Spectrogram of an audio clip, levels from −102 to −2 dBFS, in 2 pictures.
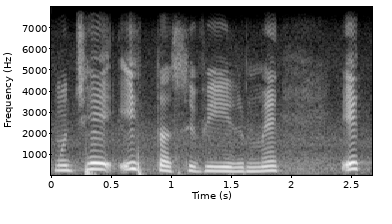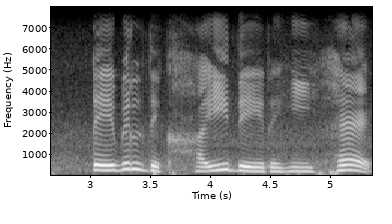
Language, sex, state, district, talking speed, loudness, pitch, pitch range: Hindi, female, Madhya Pradesh, Katni, 110 wpm, -15 LUFS, 220 Hz, 200-250 Hz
